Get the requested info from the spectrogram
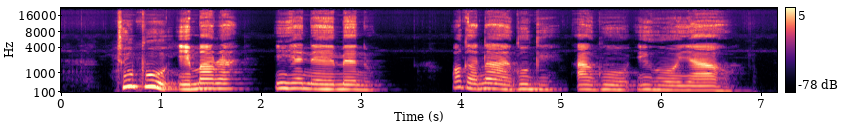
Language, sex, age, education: Igbo, female, 46-60, tertiary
